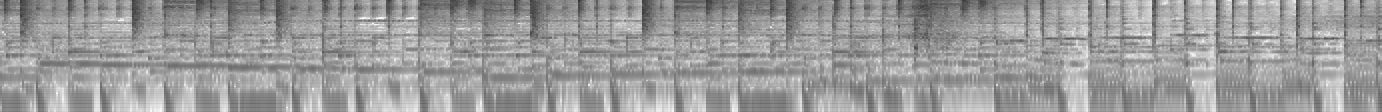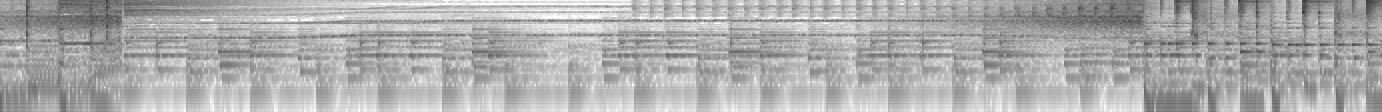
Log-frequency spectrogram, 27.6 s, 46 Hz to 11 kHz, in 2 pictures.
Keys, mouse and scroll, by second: 0.9 double click, 10.5 ctrl+-, 10.9 ctrl+-, 11.1 ctrl+t, 13.1 alt+click, 16.5 alt+click, 17.4 alt+click, 20.6 ctrl+=, 21.0 ctrl+=, 25.0 alt+click.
